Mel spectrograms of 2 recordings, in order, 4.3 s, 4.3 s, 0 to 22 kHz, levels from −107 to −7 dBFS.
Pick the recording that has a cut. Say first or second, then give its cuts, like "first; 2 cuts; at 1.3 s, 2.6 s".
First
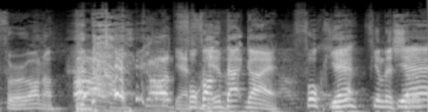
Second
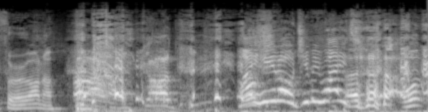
first; 1 cut; at 1.8 s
